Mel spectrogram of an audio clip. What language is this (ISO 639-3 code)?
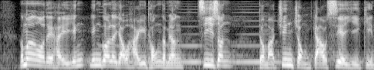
yue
